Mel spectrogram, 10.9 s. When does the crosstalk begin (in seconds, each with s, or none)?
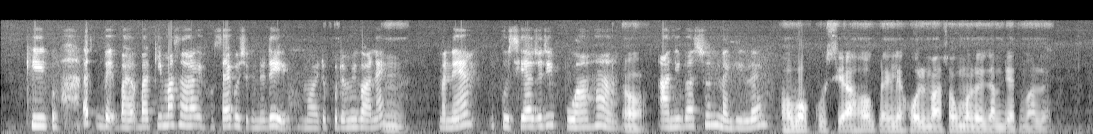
none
